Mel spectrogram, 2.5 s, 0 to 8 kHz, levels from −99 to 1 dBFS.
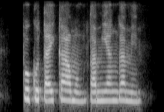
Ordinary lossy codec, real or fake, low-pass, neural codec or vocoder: Opus, 16 kbps; real; 7.2 kHz; none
